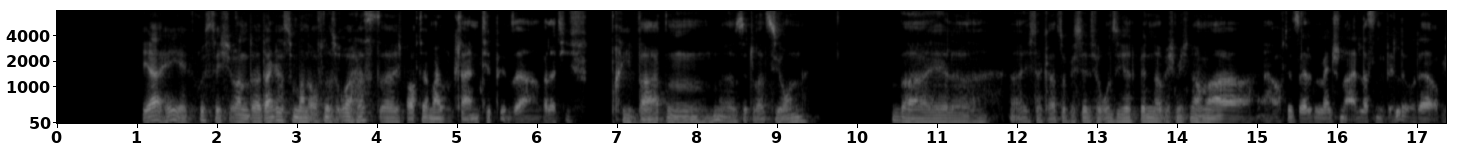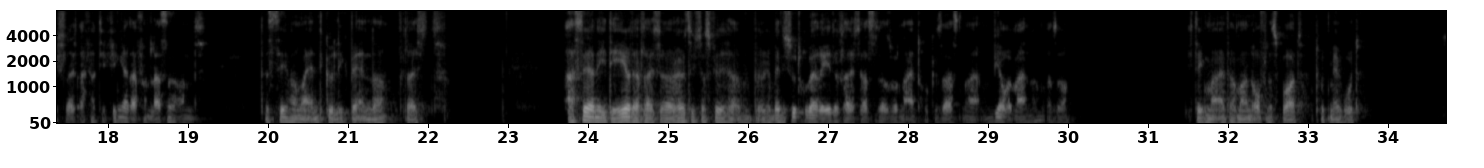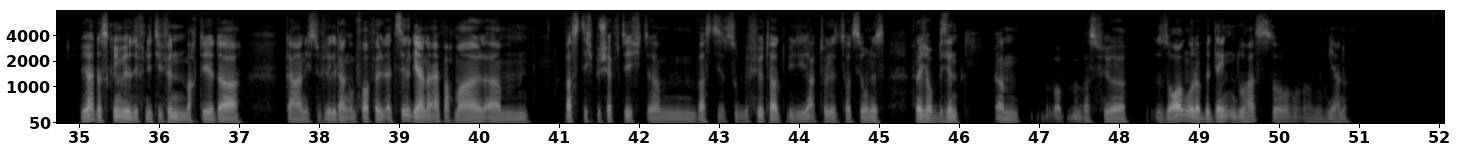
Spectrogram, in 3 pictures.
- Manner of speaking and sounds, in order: other background noise
- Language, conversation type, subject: German, advice, Bin ich emotional bereit für einen großen Neuanfang?
- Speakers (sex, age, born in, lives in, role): male, 30-34, Germany, Germany, advisor; male, 60-64, Germany, Germany, user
